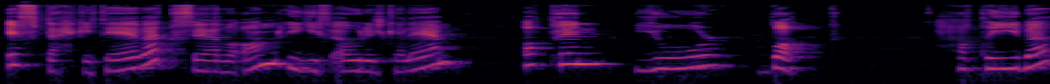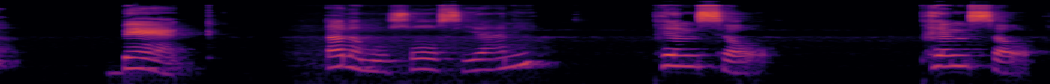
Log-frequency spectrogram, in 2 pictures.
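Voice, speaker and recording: A young woman with an Egyptian Arabic accent teaching a lesson, repeating each word slowly so children can copy it. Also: a little high, expressive. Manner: repeats words slowly for drilling. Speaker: English teacher. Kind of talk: slow explanatory lesson.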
